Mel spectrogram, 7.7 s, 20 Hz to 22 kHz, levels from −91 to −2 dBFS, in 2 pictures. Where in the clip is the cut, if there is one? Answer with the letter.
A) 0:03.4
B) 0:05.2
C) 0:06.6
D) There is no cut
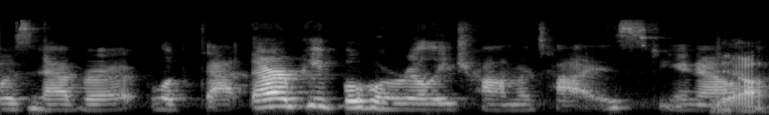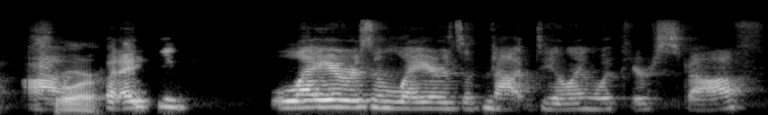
D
